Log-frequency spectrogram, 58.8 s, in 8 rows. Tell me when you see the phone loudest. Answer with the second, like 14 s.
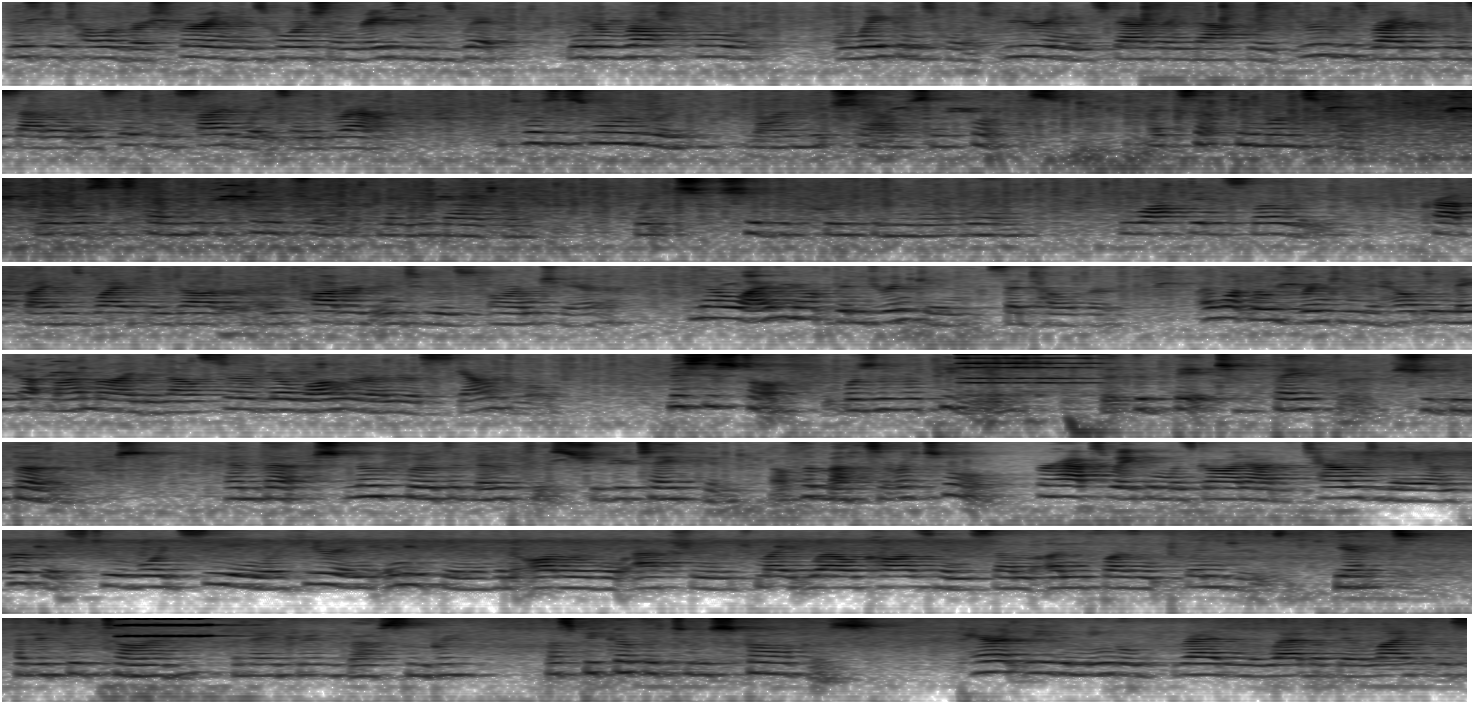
52 s.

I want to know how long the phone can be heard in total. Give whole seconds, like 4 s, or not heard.
2 s.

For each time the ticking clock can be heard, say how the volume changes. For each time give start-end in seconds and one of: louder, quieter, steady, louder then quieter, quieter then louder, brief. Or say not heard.
not heard.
